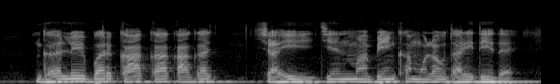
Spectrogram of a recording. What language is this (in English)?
Chhattisgarhi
